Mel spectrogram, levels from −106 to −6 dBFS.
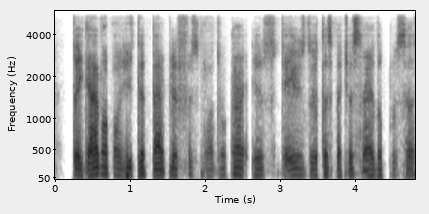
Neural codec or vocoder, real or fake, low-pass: codec, 44.1 kHz, 2.6 kbps, DAC; fake; 5.4 kHz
